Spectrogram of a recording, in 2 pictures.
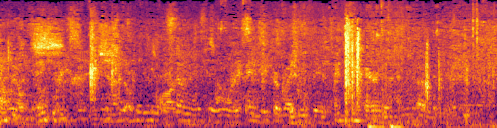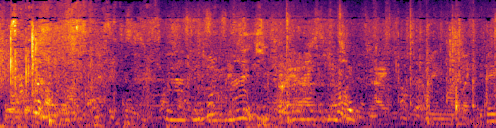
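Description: Several men and women chat quietly nearby in a low murmur.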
